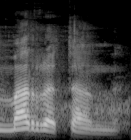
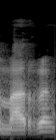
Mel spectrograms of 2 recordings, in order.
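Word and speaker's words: مرةً: It's kana marratan, kana marratan. And that's just very formal. We can also say kana marra. We don't have to pronounce this last fetain here, and it just sounds just as nice.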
